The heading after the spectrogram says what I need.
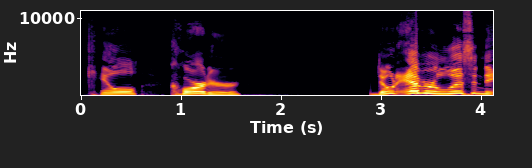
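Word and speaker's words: Cale: It was C-A-L-E. Kel. You wouldn't say Calais or something, would you? That's not how you would pronounce it. It would be Kel, right? Am I wrong on that? But also not kale as in, the garnish you get at the Pizza Hut salad bar.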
